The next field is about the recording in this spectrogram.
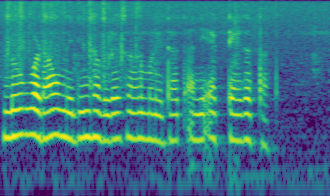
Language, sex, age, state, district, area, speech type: Goan Konkani, female, 18-30, Goa, Canacona, rural, spontaneous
